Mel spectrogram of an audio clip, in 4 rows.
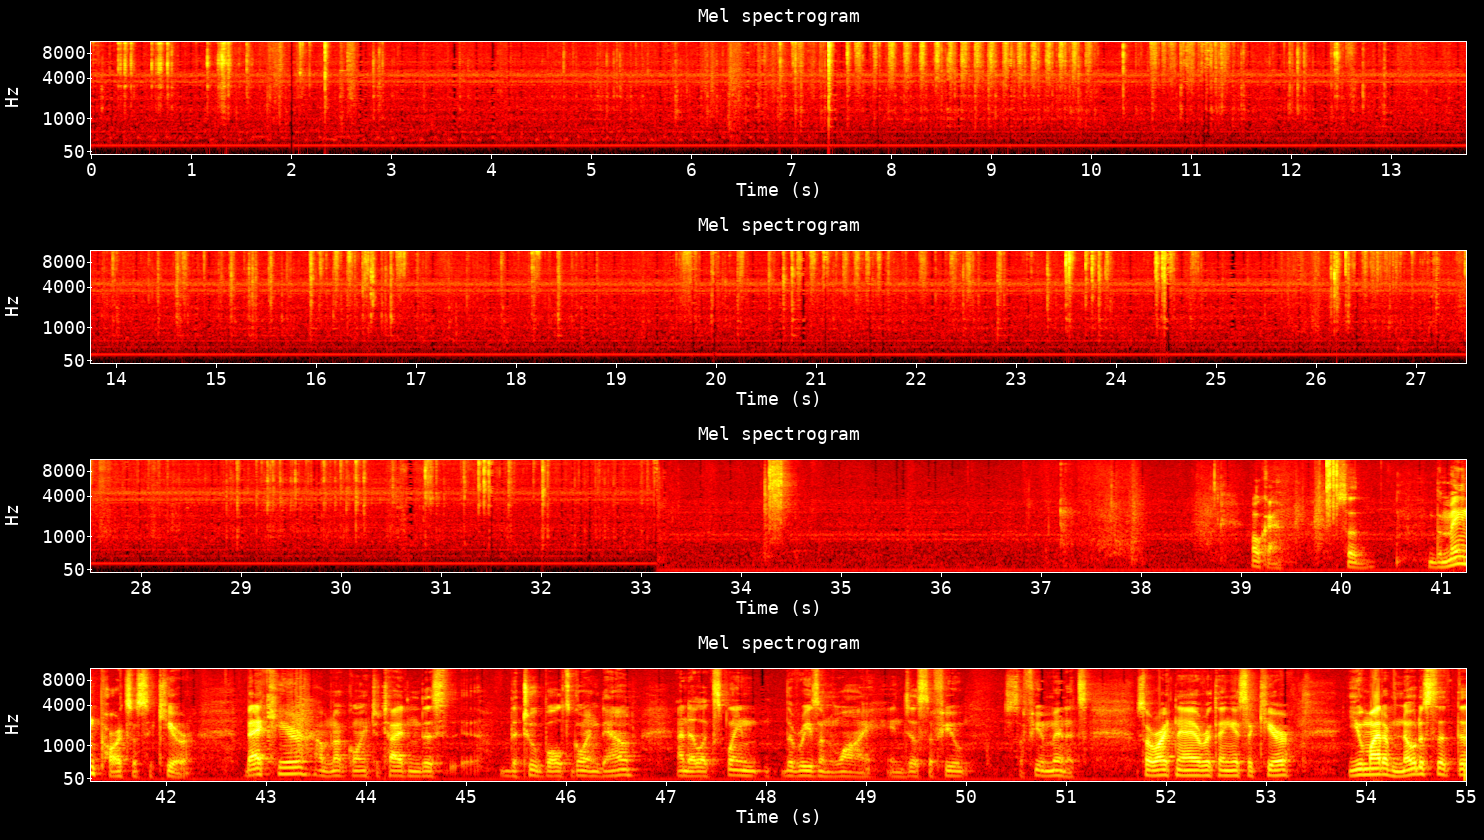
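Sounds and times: steady low hum: 0:00.0 - 0:55.0
hand ratchet clicking: 0:06.9 - 0:13.0, 0:14.4 - 0:17.1, 0:19.6 - 0:24.9.

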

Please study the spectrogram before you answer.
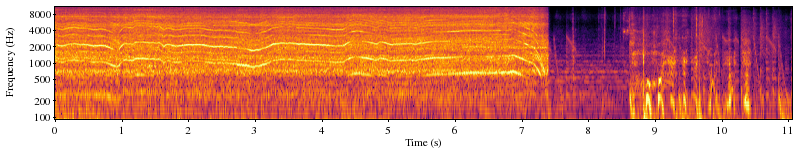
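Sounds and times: electric chainsaw cutting wood: 0:00.0 - 0:07.4.

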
